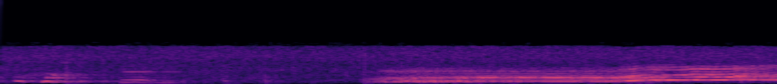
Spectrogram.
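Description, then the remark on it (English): A dog lets out a long, sustained howl that swells in and holds steady through the second half, loud, after a few softer whining sounds. “I've got to get rid of that blasted dog.”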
